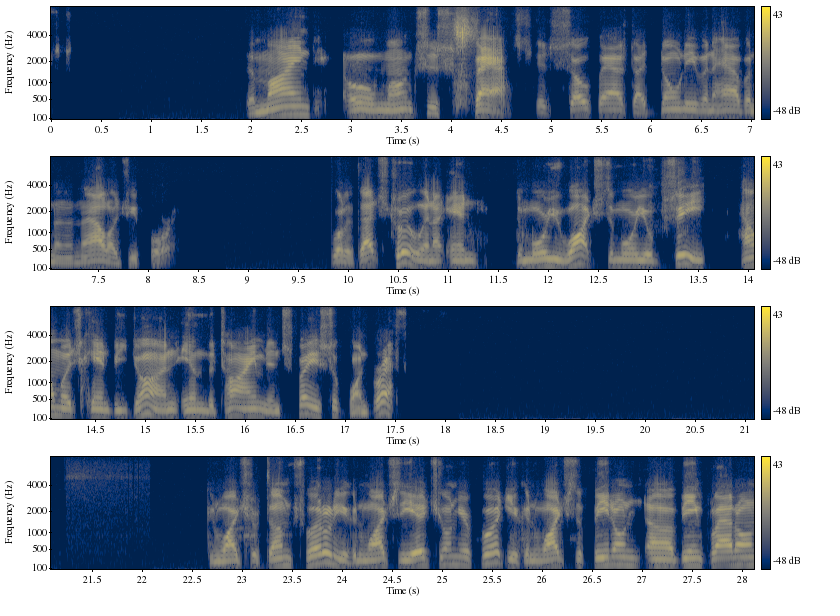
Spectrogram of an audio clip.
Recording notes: Skype calls on this channel.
